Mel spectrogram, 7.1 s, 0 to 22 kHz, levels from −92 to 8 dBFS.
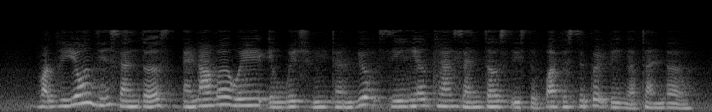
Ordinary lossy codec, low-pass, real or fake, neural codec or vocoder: none; 7.2 kHz; fake; codec, 16 kHz, 0.5 kbps, FunCodec, trained on Chinese and English, 25 frames a second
